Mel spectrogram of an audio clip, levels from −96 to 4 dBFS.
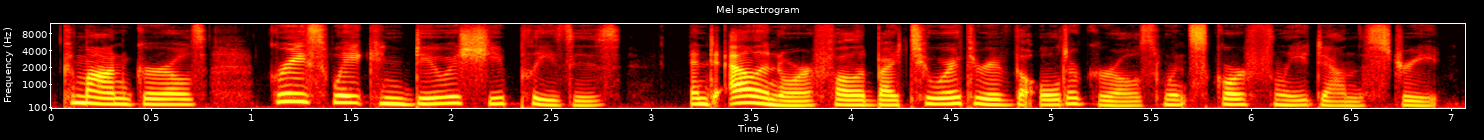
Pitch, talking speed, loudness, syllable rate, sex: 210 Hz, 220 wpm, -19 LUFS, 5.8 syllables/s, female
